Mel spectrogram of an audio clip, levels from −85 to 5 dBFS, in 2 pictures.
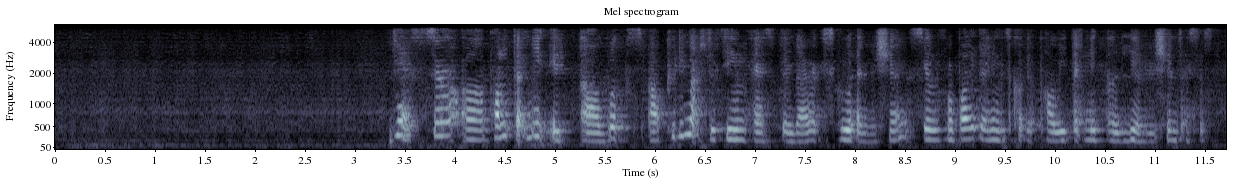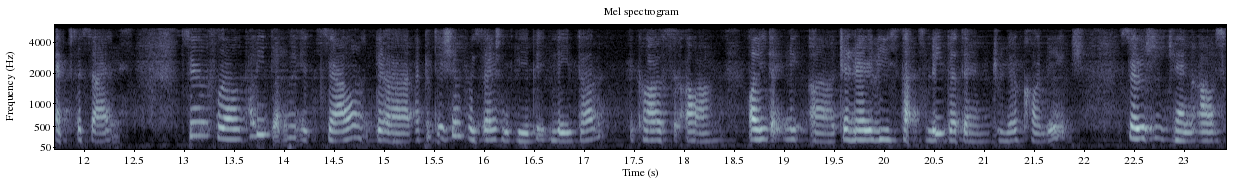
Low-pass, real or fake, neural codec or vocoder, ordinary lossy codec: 5.4 kHz; fake; codec, 16 kHz in and 24 kHz out, 0.6 kbps, FireRedTTS-2 codec; none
